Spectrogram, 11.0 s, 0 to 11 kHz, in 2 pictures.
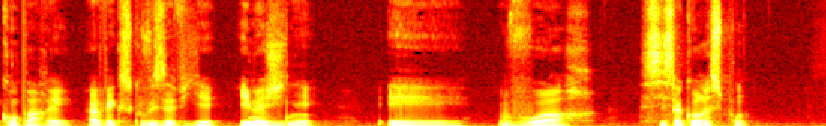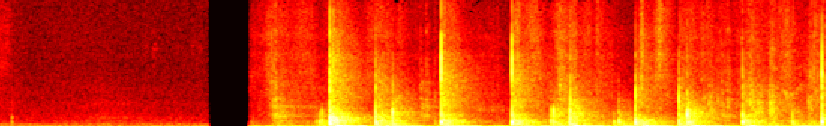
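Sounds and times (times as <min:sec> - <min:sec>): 
speech: 0:00.0 - 0:05.1
feet tapping and shuffling while dancing the Charleston: 0:07.2 - 0:11.0.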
